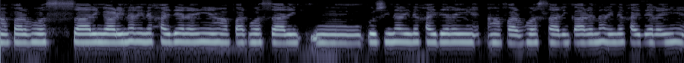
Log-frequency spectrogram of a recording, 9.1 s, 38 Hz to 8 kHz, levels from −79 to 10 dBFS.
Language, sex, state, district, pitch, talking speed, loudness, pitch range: Hindi, female, Chhattisgarh, Korba, 225 Hz, 195 wpm, -24 LUFS, 220-230 Hz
